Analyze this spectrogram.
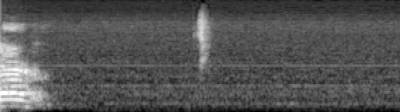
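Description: A marker cap clicks off.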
